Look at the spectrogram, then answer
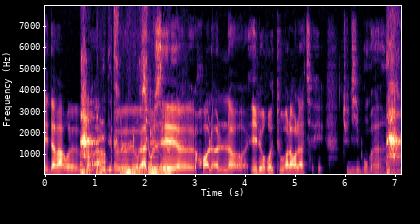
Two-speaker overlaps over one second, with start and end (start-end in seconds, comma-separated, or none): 1.1-2.6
